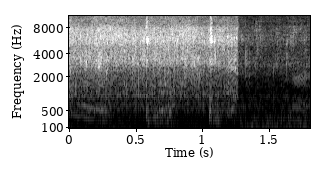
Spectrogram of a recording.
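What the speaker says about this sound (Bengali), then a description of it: "তা পেঁয়াজটা আমি ভাজা ভাজা করে নিয়ে" Chopped onions fry in a wok, giving a loud, continuous hissing sizzle with a couple of faint stirring knocks before the sound cuts away abruptly.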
